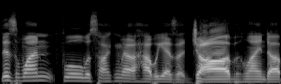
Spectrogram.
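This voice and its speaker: A man's bright, sharp tone in a dry, close sound with no echo. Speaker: podcast co-host, college student. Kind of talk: casual chat.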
